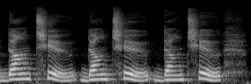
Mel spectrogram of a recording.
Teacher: Aqui também, don't you know? Eu tenho esse arzinho do T, don't, don't, juntando no you.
